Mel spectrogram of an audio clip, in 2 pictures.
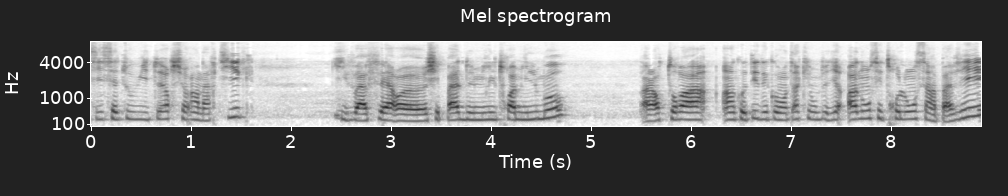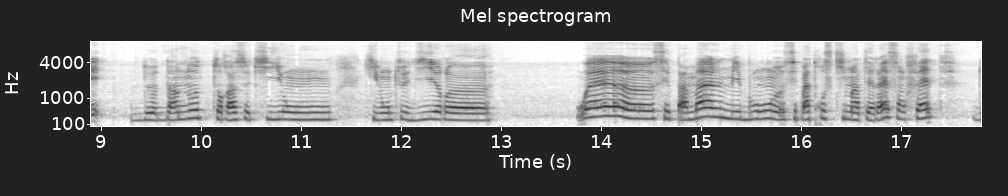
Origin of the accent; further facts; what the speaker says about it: France; Et une fois que, et en tant que français, bah, tu vas encore avoir un deuxième filtre.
